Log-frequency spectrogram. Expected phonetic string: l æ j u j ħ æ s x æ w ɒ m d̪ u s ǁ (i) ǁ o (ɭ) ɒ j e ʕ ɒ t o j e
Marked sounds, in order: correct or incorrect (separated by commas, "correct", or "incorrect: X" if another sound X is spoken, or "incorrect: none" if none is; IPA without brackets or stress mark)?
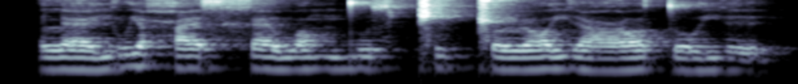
correct, correct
